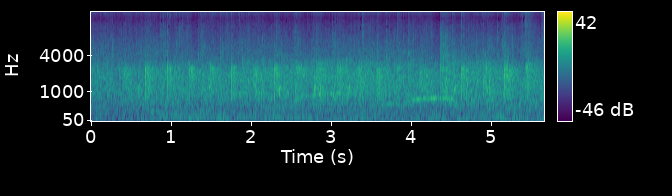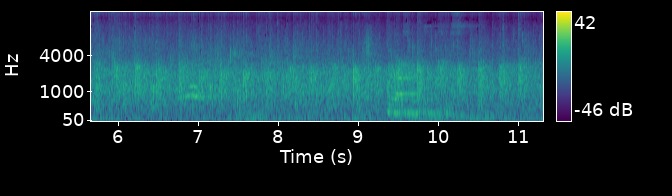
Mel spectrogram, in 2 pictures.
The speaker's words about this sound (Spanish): Así que, por favor, dense un aplauso a ustedes mismos. Eso no cualquiera lo hace.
